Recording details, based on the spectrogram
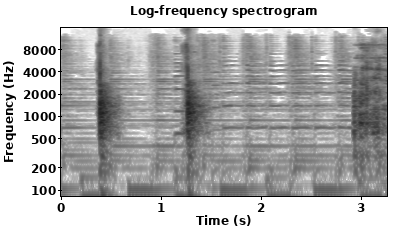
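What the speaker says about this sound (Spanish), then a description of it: "dos jitomates y este pues así lo voy a picar, nada más así" A knife chops two ripe red tomatoes on a cutting board, giving three distinct, fairly loud chopping strikes spaced about a second apart, with soft board knocks between them and no talking.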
